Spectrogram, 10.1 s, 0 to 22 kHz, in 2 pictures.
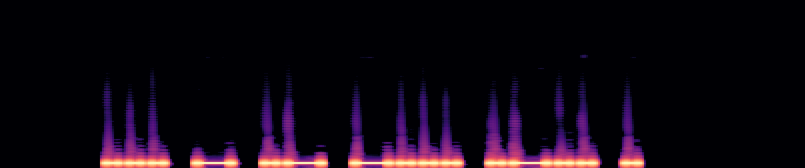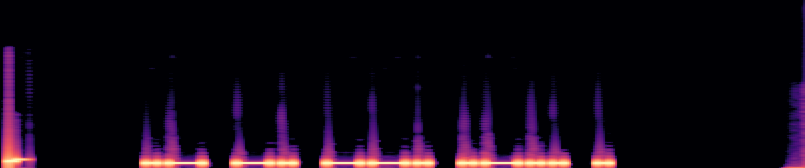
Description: Morse code, heard as a keyed tone, about 17 wpm, 700 Hz. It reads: STABLE ANGLE
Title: Sentences from Top 1500 Words - New Word Drill Alt - 17wpm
